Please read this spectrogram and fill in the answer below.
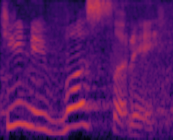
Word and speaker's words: university: Thứ hai chúng ta có từ a university. Ở đây chúng ta cũng dùng a bởi vì cách phát âm là you.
